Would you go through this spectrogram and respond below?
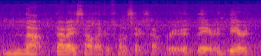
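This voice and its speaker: A woman's voice: lowish voice, little pitch movement, fairly quick, noisy background. A woman in her forties with a small, girlish voice, chatting casually and wryly to her camera at home. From the Bronx, New York. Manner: rambling, self-deprecating, wry. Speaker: vlogger. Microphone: camera mic.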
